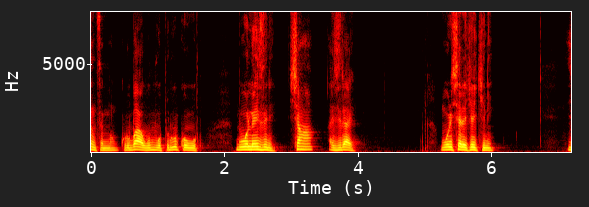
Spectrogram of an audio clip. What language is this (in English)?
Jiba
